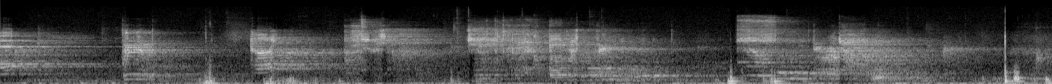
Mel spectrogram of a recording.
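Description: Spirit-box app played through a small portable speaker: choppy fragments of voice-like sound and static that cut in and out every half second to a second.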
